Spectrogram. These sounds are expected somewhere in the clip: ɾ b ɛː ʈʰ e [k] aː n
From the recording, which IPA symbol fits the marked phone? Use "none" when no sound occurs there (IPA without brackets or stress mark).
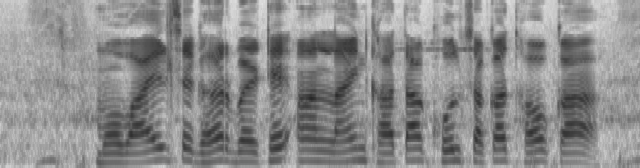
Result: ʔ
